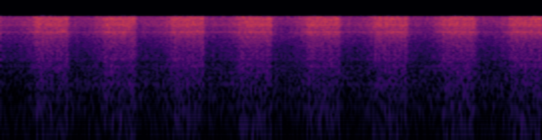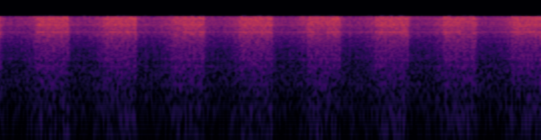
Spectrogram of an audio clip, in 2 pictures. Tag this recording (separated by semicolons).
ohh; synth; ti; virus; virusti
